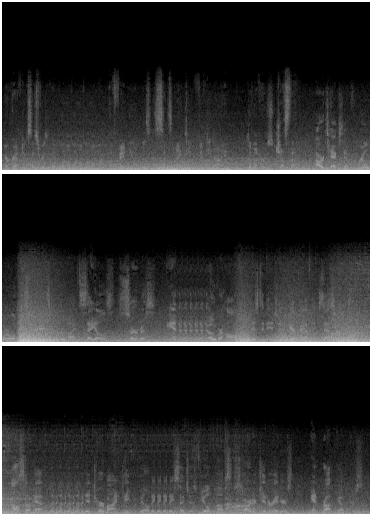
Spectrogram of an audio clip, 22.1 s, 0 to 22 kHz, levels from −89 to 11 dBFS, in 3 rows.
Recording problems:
garbled, watery; slightly; nothing above 11.5 kHz
wind noise on the microphone; heavy; 3 dB above the speech
rain or running water; loud; throughout; as loud as the speech
audio stuttering; 4 times, first at 1 s

